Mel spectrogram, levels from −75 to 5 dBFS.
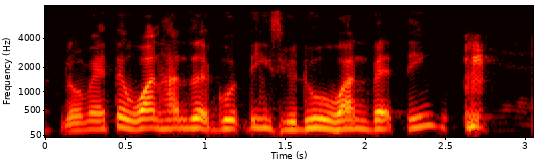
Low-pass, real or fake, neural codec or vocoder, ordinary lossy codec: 7.2 kHz; real; none; Opus, 32 kbps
